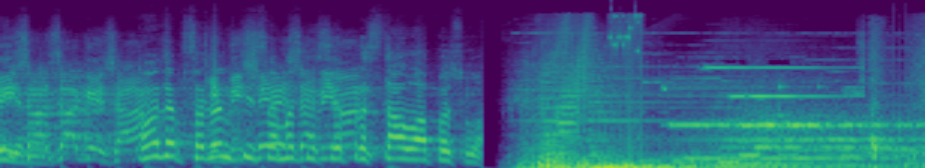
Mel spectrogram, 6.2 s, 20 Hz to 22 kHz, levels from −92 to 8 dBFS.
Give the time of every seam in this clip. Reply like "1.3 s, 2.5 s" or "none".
none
